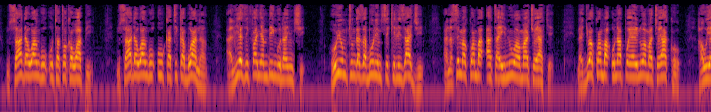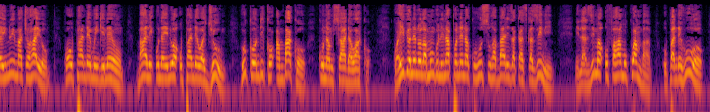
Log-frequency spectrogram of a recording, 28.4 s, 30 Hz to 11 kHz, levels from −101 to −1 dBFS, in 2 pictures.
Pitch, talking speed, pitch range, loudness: 185 Hz, 130 wpm, 125-205 Hz, -27 LUFS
